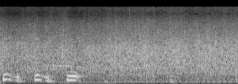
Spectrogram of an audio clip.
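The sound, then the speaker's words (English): Steady, dense applause fills the whole stretch, many hands clapping at once in a loud, continuous patter, with a brief low voice audible underneath at the start. “Clap it up for him.”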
